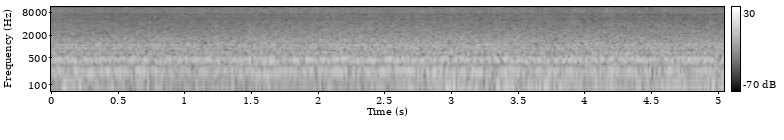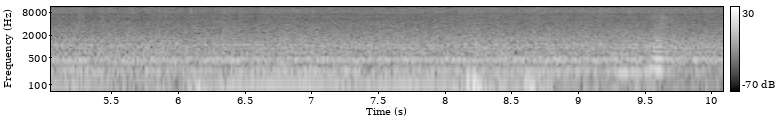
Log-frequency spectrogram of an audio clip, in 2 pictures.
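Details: Outdoors on a small farm, bees work a feeder with a smooth, constant wing drone; a deeper steady tone hums for several seconds in the middle, and two short louder bursts come near the close as a bee passes close.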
